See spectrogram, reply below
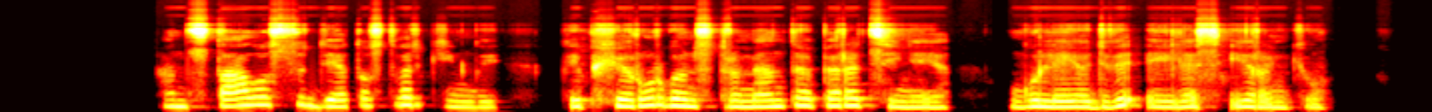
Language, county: Lithuanian, Vilnius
